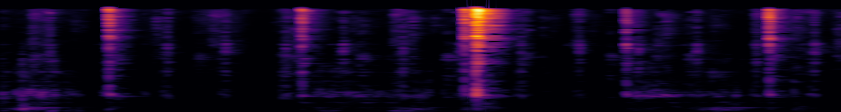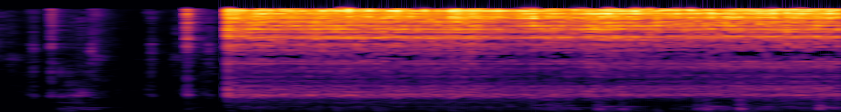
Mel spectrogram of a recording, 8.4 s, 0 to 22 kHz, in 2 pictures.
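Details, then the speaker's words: Chronotechna Czechoslovakian alarm clock, believed 1940s, torsion-spring movement; ratchety winding clicks, then loud continuous rapid bell clatter holding steady: normal alarm bell ring. "oh yeah and if you're curious about what the alarm sounds like it's literally this"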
